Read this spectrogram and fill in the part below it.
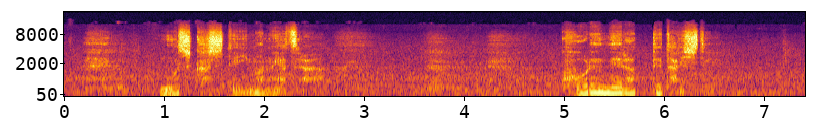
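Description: A young man speaks calmly and questioningly, close by.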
